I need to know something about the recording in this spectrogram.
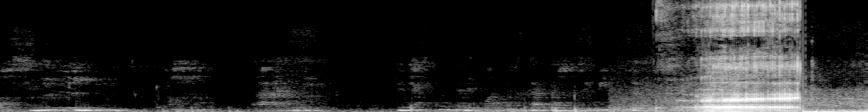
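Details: A stuffed, chubby girl burping: low murmuring vocal sounds, then one long, loud, rumbling belch lasting about a second.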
